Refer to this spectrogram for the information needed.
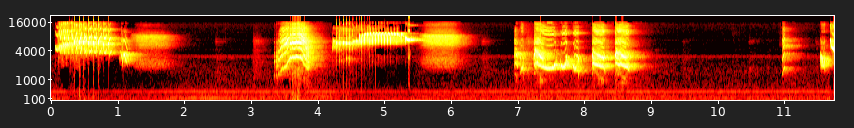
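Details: Song of a 2022 first-place champion orange-headed thrush: scattered bursts of high, rising whistles and scratchy chattering, separated by silent gaps of a second or more.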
